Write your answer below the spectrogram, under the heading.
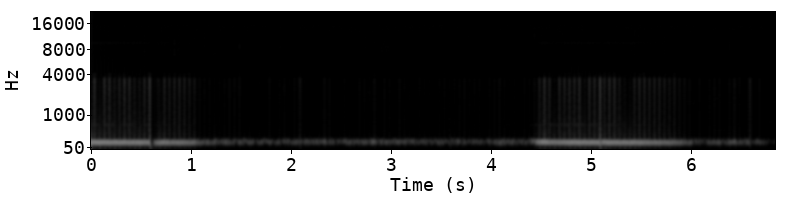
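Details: A blue whale call, sped up 16 times, sounds as a steady low hum with two bursts of rasping pulses; it is compared with the mysterious Bloop and judged a poor match.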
